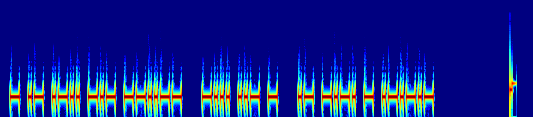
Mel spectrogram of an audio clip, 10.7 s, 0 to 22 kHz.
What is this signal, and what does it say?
Morse code, heard as a keyed tone, about 20 wpm, 700 Hz. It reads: TALK, BUT ACT.
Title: Sentences from Top 1000 Words - Review Part 1 - 20wpm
